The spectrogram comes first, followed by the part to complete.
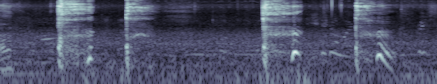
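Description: A woman coughing: four sudden coughs in a little over three seconds, the first and third the loudest.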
